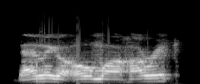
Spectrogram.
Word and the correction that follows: Omari Hardwick: Is that how you say it? Harrick? – Omari Hardwick or some shit like that? – Yeah.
